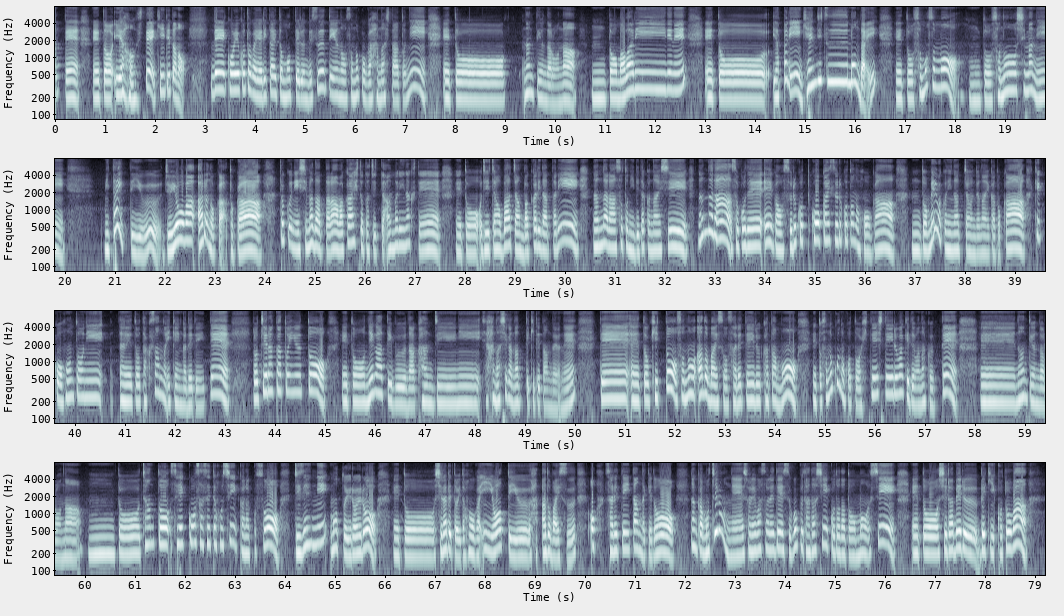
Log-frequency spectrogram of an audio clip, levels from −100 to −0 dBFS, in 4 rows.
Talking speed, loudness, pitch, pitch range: 325 characters per minute, -13 LUFS, 205 Hz, 190-255 Hz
